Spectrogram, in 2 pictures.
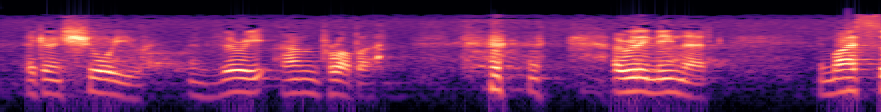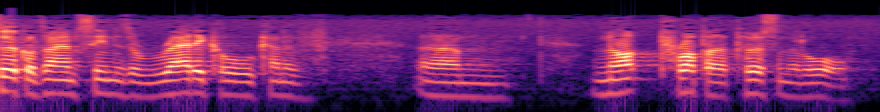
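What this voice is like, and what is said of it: Australian accent. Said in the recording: “my Australian accent ... what sounds to you like an English accent”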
